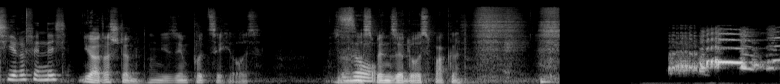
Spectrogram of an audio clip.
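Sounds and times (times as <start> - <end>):
speech: 0.0 - 2.7, 3.3 - 5.6
crane calling: 6.7 - 7.8.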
